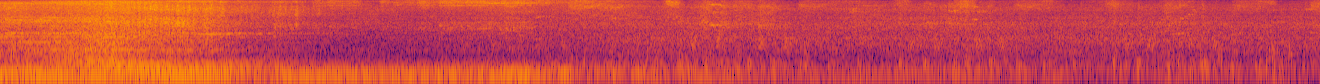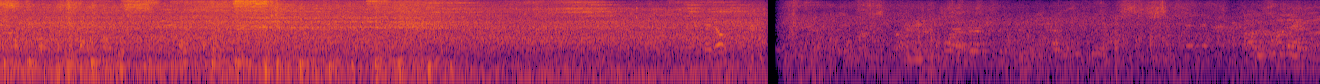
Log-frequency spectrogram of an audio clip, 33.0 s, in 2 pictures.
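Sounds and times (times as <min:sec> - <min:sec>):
diesel train drone: 0:00.0 - 0:26.1
train wheels on rails: 0:00.0 - 0:28.8.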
